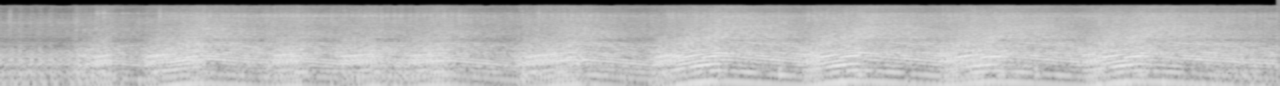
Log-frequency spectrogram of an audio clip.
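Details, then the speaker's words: Tanika backpack grass cutter, small two-stroke, test run just after assembly: revs up and falls back about once a second, smooth with no rattle or misfire; normal running. "kita coba ya suaranya halus"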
